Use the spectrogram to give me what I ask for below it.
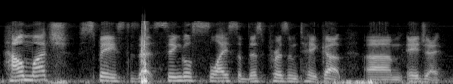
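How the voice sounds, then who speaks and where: This classroom lesson features a math teacher, a man with a nasal voice, addressing students casually while writing on the board. He speaks at a measured pace and sounds animated; the recording is muffled and lo-fi, with a faint rumble.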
